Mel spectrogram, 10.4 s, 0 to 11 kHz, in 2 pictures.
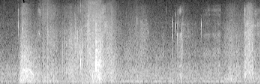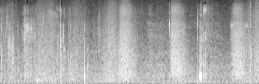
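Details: A 3-month-old rescued blue nose pit bull puppy, recovering from chemical wounds and hookworms, makes soft, short, abrupt sounds about every second over faint room noise: hiccups.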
